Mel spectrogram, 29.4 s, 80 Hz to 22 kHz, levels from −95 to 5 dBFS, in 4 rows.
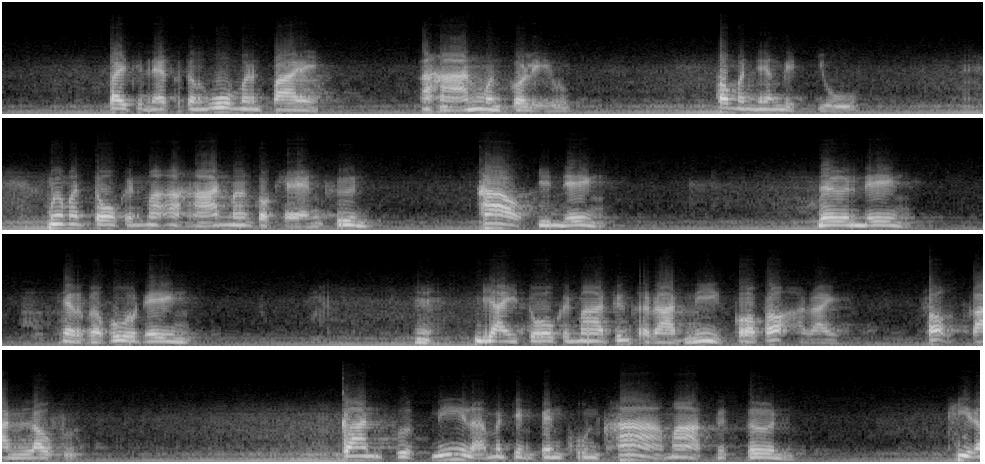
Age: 60-79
